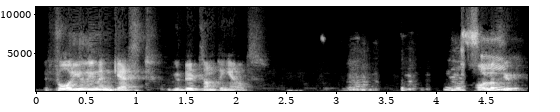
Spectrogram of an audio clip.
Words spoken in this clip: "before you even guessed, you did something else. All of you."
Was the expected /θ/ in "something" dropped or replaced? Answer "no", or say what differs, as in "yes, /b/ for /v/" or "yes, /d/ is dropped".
yes, /t/ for /θ/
